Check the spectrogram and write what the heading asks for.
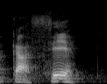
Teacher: quando você fala café, a sílaba tônica é o fé.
